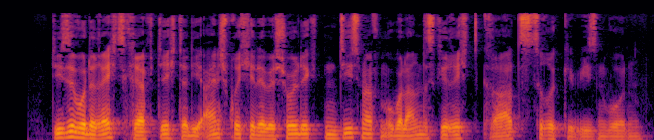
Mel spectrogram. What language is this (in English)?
German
